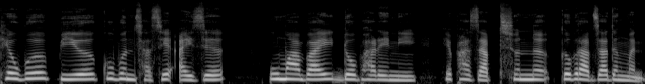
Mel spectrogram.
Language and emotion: Bodo, neutral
